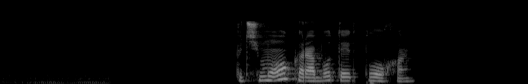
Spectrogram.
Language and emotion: Russian, neutral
